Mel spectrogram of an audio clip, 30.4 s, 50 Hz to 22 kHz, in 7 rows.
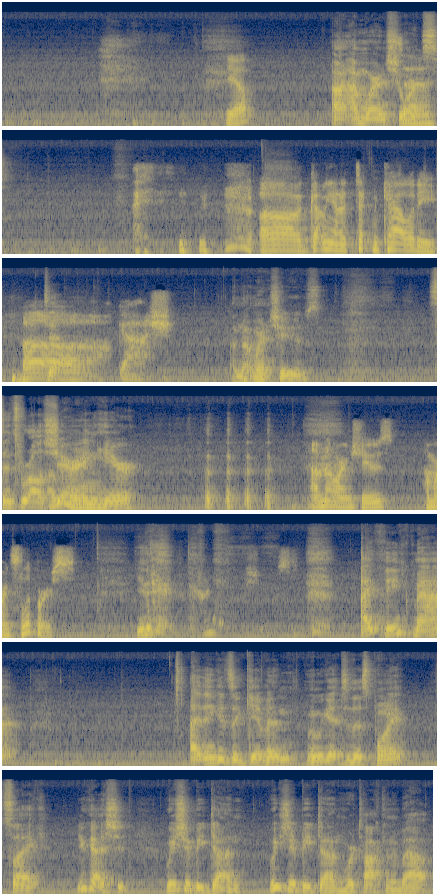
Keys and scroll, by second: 0.6-3.1 typing, 4.3 x, 4.6 v, 5.8 space, 9.1-10.7 typing, 12.1 l, 18.6 x, 18.9 v, 20.9 space, 22.3 z, 22.7 x, 23.4 m, 27.0 b, 29.7 space.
